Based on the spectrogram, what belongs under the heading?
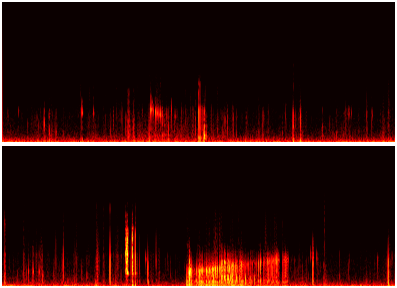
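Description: Low gurgling rumbles and squelches with a longer growl near the end; ordinary stomach growling from gas and fluid moving through the gut.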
